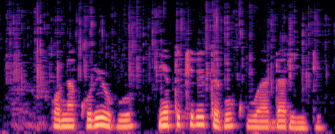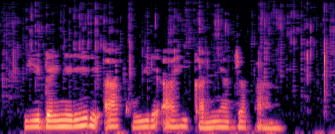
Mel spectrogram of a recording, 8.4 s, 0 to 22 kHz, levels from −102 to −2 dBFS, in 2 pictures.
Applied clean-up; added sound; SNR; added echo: classical method Wiener filter.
